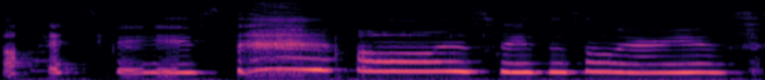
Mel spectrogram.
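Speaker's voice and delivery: high-pitched laughing words. Real, not acted. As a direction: laugh through the words, delighted. Laughing at dog video.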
